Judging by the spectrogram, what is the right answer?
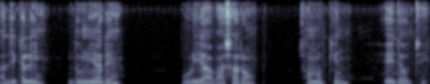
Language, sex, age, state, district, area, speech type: Odia, male, 45-60, Odisha, Malkangiri, urban, spontaneous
